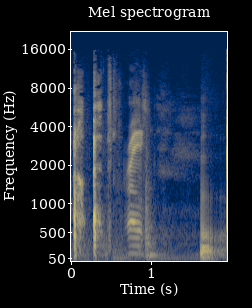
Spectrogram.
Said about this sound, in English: Coughed his lung up. Popped my lung out here.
